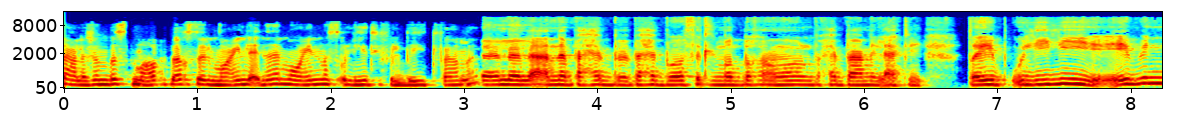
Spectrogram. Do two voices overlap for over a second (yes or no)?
no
